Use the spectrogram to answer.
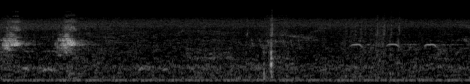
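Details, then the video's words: Indian blackbird, a species found mostly in Koyna Wildlife Sanctuary in the Western Ghats, India, gives two sharp, high calls, then three soft, slurred notes about half a second apart, over a low steady hum and a single click. "Indian Blackbird"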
